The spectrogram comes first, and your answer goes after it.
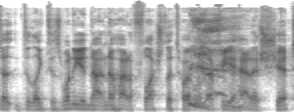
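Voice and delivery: plain

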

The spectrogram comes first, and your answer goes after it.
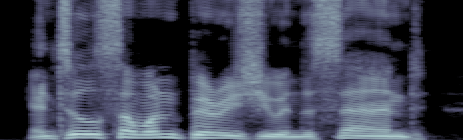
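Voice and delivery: ordinary talk

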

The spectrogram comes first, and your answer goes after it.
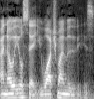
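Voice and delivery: ordinary delivery

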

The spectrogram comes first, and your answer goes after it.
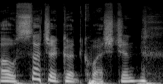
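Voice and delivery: put-on flat deadpan delivery. Recapping a TV episode where characters argue about names: imitating Giles's deadpan. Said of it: "Giles deadpans".

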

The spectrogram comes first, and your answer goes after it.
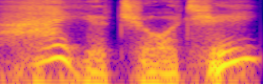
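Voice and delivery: sinister, high-pitched creepy clown voice. Asked to do your best impression, greet Georgie in the Pennywise voice from the new one. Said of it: "Do your best, Pennywise. Go from the new one".

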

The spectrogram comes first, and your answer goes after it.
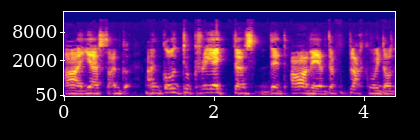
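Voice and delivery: put-on Russian accent. Criticizing a film character, the speaker mimics his fake Russian accent. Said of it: "this fake sort of, Russian accent".

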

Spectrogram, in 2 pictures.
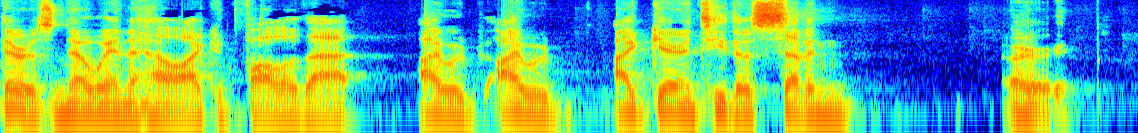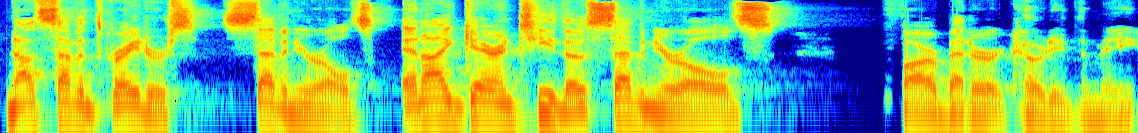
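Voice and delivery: normal talking voice

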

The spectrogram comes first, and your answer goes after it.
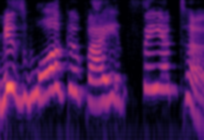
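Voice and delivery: very high, loud put-on Brooklyn accent. Retelling how everyone said one line in different voices, in a New York accent. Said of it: "I have a New York accent".

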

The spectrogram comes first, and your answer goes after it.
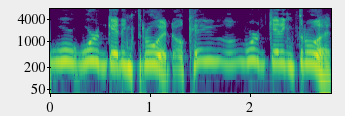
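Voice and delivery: very high, timid, unconfident, wimpy voice. Retelling a turbulent flight, quoting the plane's captain in a wimpy voice. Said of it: "In a very like wimpy voice".

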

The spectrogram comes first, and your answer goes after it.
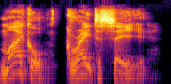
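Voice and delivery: high-pitched called-out voice. Retelling calling out to a man across the street: retelling a yell at top of voice. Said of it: "I just yell out at the top of my voice".

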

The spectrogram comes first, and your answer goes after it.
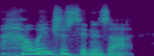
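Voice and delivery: normal talking voice

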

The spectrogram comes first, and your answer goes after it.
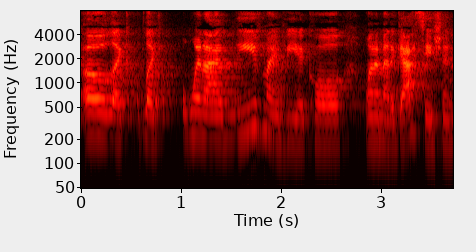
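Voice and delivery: ordinary talk, nothing marked

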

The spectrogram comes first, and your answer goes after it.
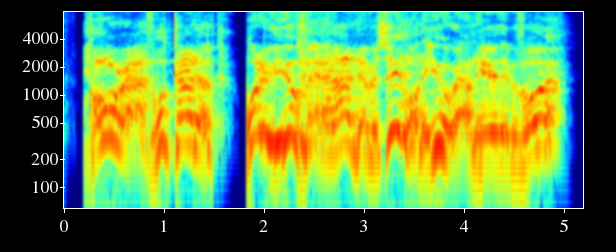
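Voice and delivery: put-on high, chatty old man voice. In a game, Toko, an old man, questions a stranger he's never seen before.

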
